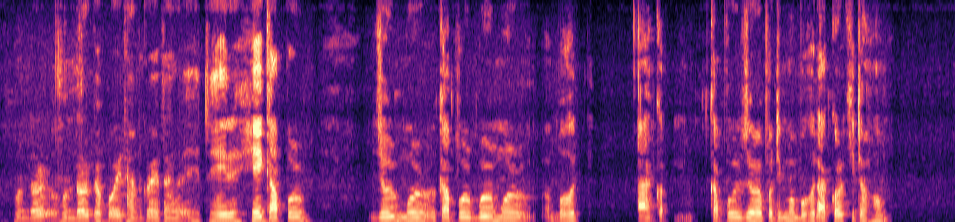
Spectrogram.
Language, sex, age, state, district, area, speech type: Assamese, male, 18-30, Assam, Lakhimpur, rural, spontaneous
